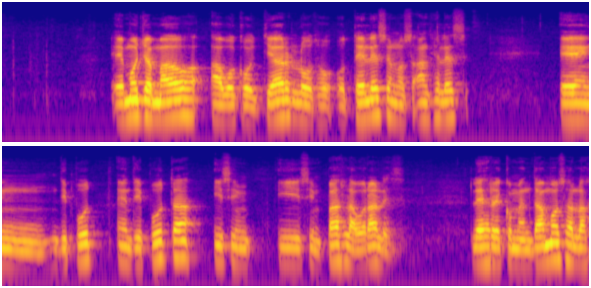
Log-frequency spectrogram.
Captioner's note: speaking in Spanish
